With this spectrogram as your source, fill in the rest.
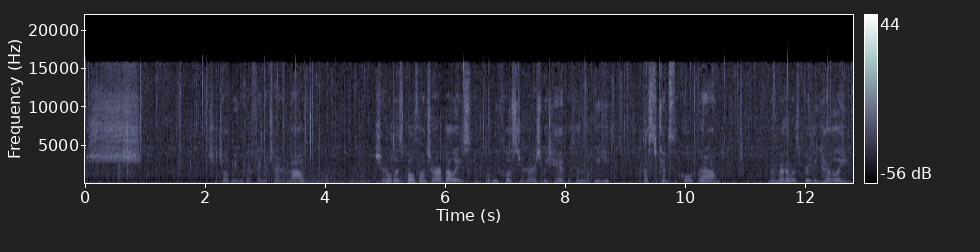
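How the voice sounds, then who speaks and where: A woman's voice: lowish voice, little pitch movement, a little fast. A woman performing a scripted first-person campfire tale in a dramatic, suspenseful storytelling manner. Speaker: audio roleplay performer and storyteller. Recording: clear background noise of rain and thunder. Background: rain, rolling thunder and outdoor ambience.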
